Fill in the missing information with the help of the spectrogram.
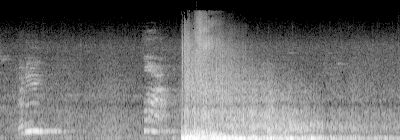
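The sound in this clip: A gunpowder charge fired by pulling a cable goes off in one deep, very loud boom with a long rumbling tail. Before the blast, voices are heard briefly.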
